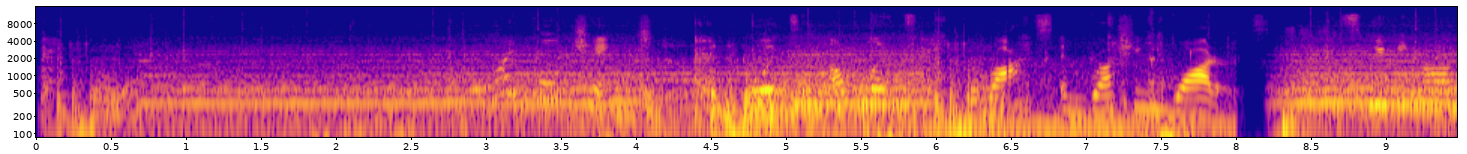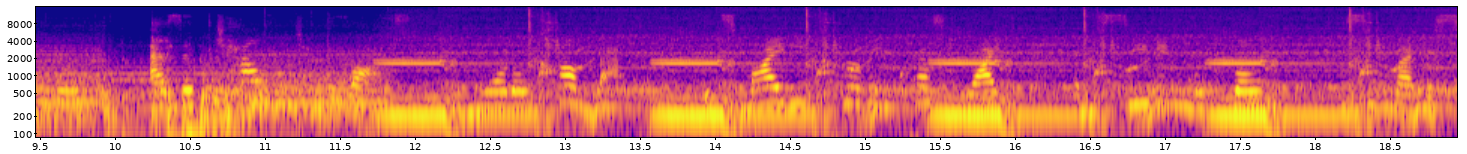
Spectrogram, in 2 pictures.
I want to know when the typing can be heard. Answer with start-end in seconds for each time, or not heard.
not heard.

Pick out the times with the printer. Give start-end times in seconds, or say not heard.
0.0-6.5, 8.2-18.9.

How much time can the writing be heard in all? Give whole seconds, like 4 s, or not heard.
8 s.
